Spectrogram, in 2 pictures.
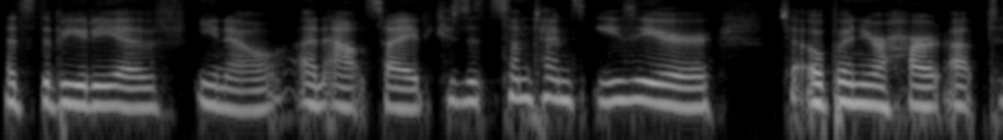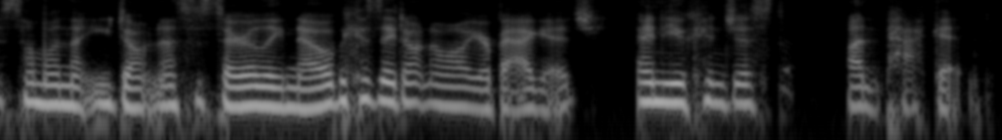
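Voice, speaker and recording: A woman's unremarkable speaking voice with a General American accent, fairly quick and fairly even in intonation, dry and close with no echo over a quiet background. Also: fairly low pitch for a woman. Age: 40s. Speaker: musician and reinvention coach. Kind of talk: casual podcast conversation.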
